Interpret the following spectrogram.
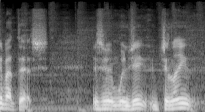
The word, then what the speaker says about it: Ghislaine: Is it when Ghislaine, how do you pronounce It's technically Ghislaine. Ghislaine. I know that.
